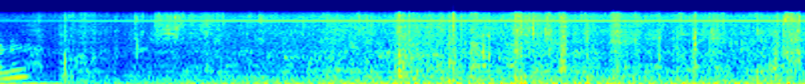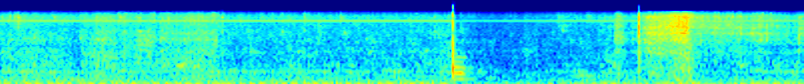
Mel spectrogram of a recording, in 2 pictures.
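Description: Handling noise: rustling and light knocks as a hay-tunnel bed is pushed into the back corner of a small plastic pet carrier. A sharp click comes about eight seconds in, and a short swish just after nine.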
